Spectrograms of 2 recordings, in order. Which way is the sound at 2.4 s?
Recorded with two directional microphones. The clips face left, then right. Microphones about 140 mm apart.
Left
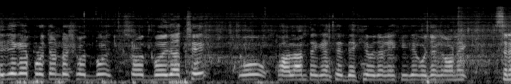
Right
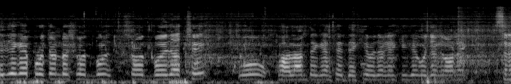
20° left (ahead or behind).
